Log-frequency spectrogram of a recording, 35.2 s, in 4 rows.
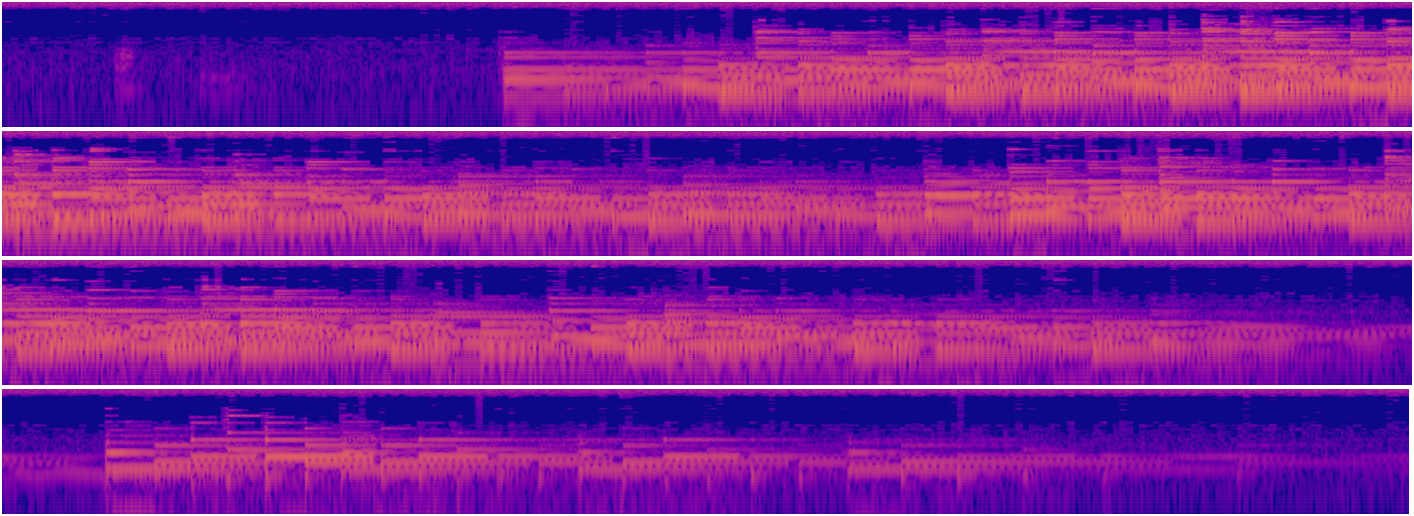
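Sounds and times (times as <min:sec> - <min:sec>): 
soft guitar piece: 0:03.1 - 0:35.2.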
